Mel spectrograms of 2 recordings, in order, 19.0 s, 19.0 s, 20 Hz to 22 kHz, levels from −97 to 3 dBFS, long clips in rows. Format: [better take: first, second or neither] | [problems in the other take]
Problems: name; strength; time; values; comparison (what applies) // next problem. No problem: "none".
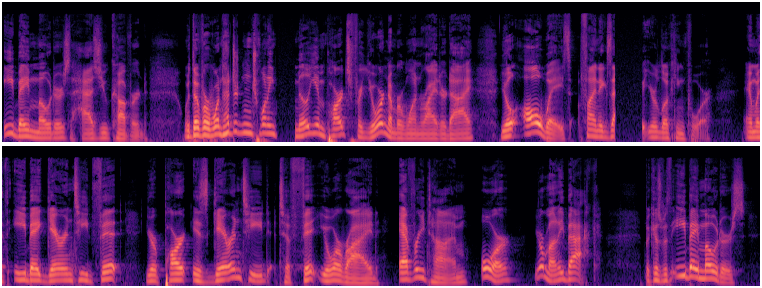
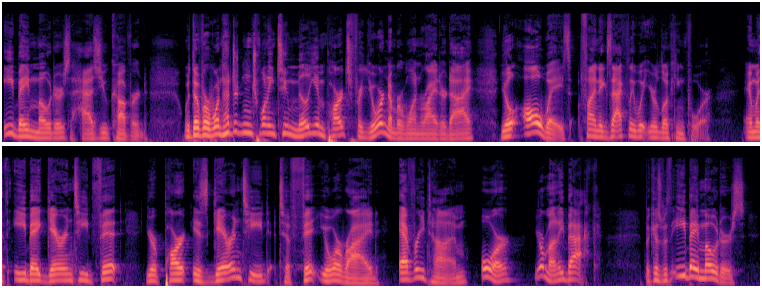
second | audio cutting out; at 3.5 s and at 7.5 s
